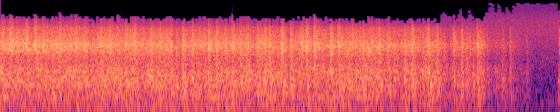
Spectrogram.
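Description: A train rumbles past loudly at speed.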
